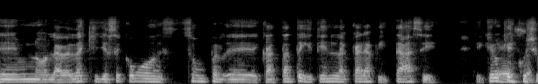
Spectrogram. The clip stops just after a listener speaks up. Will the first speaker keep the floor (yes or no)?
yes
